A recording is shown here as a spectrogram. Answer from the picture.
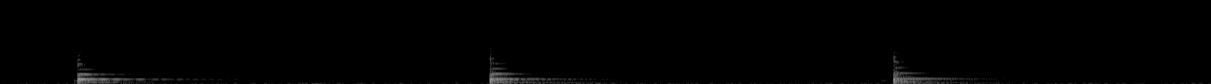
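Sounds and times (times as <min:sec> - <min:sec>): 
double bass pizzicato on the D string, B flat 3 and C4: 0:00.8 - 0:02.2, 0:04.8 - 0:06.4, 0:08.9 - 0:10.1.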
